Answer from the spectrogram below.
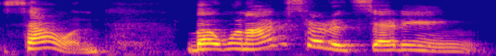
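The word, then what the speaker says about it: Samhain: hay s m ha a i n is pronounced Sal but when I've started studying um pagan philosophy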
